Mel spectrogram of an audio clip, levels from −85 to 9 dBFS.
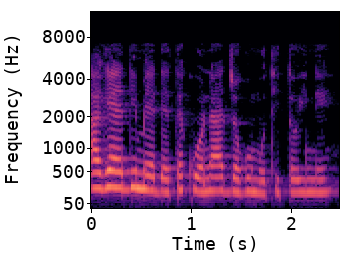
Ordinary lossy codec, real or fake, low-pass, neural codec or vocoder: none; real; 7.2 kHz; none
